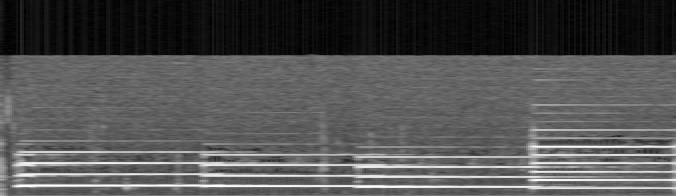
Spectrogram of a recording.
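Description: Background music: a keyboard playing sustained single notes, each held about a second, stepping down in pitch, over a faint low hum.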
